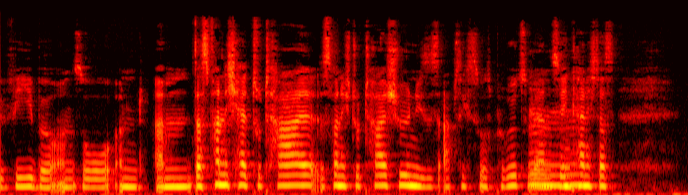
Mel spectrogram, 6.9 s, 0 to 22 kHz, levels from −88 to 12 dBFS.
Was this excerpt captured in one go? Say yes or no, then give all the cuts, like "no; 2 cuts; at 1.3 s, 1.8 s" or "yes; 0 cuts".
no; 1 cut; at 1.5 s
